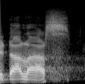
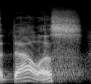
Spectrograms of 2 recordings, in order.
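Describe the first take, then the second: First: Dallas as Indians say it, lower, Dallas with open ah vowels, tahlahs; mock Indian Dallas, tahlahs with flat open vowels; Indian pronunciation. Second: Said in the usual way. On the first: Comic imitating how Indians say Dallas, tahlahs. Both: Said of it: "or as the Indians say".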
